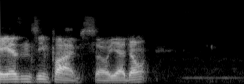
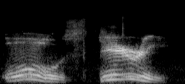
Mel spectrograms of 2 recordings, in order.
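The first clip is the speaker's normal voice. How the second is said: higher, louder mocking villain sneer; Freddy Krueger taunt; 8 semitones higher, 5 dB louder, much slower than usual. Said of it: "in the words of Freddy from Freddy versus Jason".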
